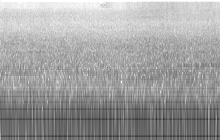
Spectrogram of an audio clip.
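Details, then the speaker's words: Fan plugged in that won't turn: steady low mains hum and vibration with no blade whir, as the small motor's shaft is stiff and seized, not an electrical fuse fault. "Hai kalau kita menemukan hal semacam ini tadi sudah saya coba colokin ini dia tidak berputar tapi masih berdengung"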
